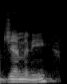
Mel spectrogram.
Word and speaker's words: Gemini: I would pronounce it Gemini, but I know they pronounce it Gemini.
